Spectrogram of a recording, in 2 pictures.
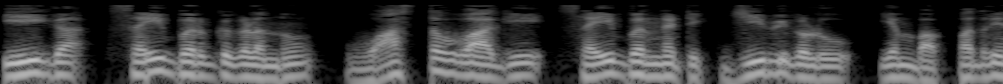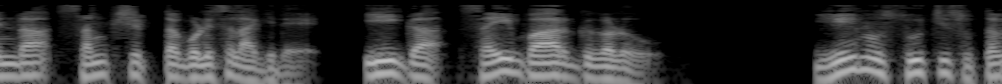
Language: Kannada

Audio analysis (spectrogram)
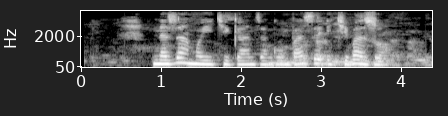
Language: Kinyarwanda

